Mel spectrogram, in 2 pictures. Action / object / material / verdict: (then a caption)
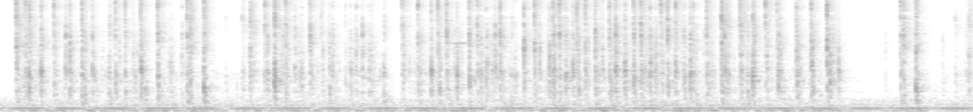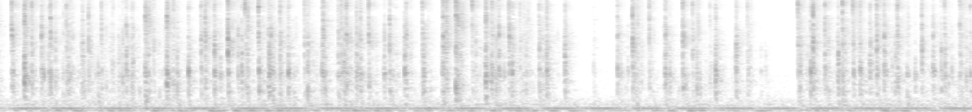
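tap / plastic computer keyboard / plastic / none. Both hands with long pink nails type rapidly on a pink plastic computer keyboard with round, backlit, typewriter-style keycaps. The result is a steady stream of crisp, bright clicks and clacks, broken by a few brief pauses, over a faint low hum.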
